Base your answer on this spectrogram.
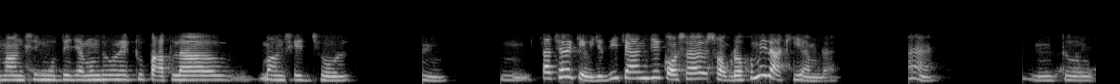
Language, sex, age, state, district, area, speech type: Bengali, female, 30-45, West Bengal, Darjeeling, urban, conversation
